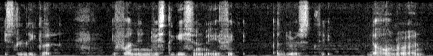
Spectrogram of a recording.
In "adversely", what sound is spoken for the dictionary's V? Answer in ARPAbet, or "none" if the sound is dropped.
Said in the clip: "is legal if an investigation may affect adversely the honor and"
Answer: none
